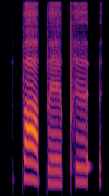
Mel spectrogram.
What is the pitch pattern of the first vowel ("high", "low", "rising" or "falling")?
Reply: falling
